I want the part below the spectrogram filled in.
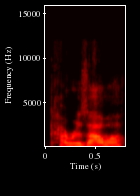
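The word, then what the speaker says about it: Karuizawa: He is the creative director for Nobechi Creative and the Karazawa Photo Fest. Is that pronunciation correct?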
